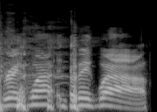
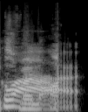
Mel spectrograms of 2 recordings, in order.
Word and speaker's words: Gregoire: Say it right. You got I to know, get some well- of the French Canadian going, you know? Yeah. Gregoire. Yeah. As an Englishman, Gregoire.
